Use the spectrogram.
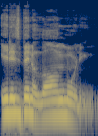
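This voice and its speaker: A man's voice: fairly low pitch, steady tone, a little slow, dark tone, pitched below the performer's own voice, close to an everyday voice. Man voicing a cold, imperious robot executive. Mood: haughty, matter-of-fact. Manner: formal, stiff, curt delivery. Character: cold, imperious male robot executive, humorless and easily irritated.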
